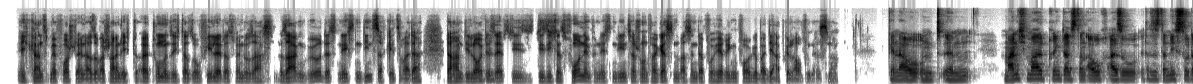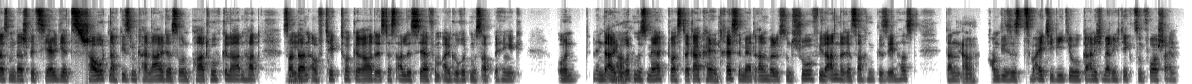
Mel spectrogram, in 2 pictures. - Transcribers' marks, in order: other background noise
- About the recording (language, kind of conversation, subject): German, podcast, Wie verändern soziale Medien die Art, wie Geschichten erzählt werden?
- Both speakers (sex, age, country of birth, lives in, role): male, 20-24, Germany, Germany, guest; male, 65-69, Germany, Germany, host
